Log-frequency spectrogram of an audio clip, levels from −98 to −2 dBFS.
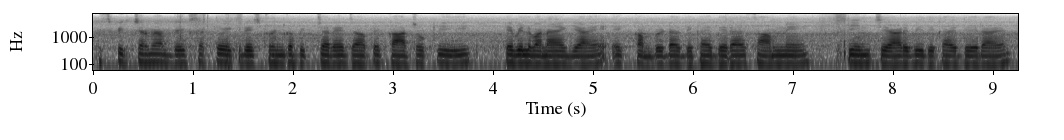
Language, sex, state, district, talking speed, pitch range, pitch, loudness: Hindi, male, Uttar Pradesh, Hamirpur, 220 wpm, 110-120 Hz, 115 Hz, -18 LUFS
